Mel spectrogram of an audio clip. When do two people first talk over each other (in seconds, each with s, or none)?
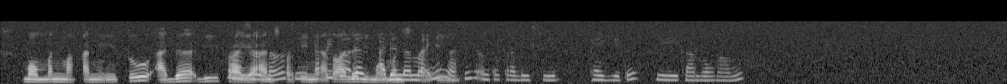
2.3 s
